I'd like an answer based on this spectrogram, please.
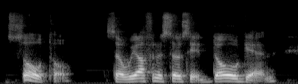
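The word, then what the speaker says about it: Sōtō: Sal dong in Chinese but in Japanese it's pronounced Soto so we often associate dolgin with the Soto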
